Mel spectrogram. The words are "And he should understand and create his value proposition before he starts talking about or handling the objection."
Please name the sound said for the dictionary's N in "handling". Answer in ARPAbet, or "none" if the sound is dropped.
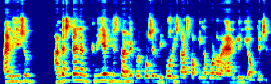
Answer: N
